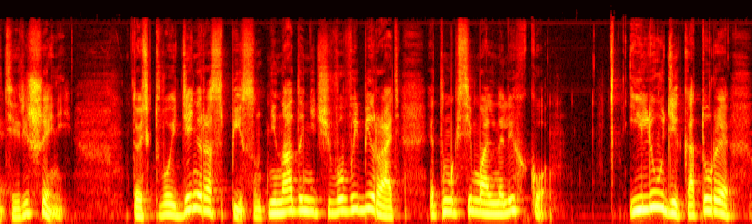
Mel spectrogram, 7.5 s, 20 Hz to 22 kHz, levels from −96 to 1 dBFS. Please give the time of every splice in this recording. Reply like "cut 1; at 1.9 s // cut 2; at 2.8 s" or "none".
cut 1; at 1.5 s // cut 2; at 2.7 s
